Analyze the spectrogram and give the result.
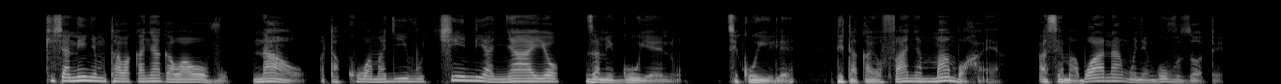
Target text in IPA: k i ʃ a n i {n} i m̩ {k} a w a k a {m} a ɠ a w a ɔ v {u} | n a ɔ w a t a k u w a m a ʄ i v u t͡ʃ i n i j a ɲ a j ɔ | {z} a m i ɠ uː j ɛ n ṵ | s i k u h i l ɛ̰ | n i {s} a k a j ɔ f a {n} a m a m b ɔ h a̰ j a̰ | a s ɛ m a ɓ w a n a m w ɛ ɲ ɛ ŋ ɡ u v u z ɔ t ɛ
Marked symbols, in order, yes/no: no, no, no, yes, yes, no, no

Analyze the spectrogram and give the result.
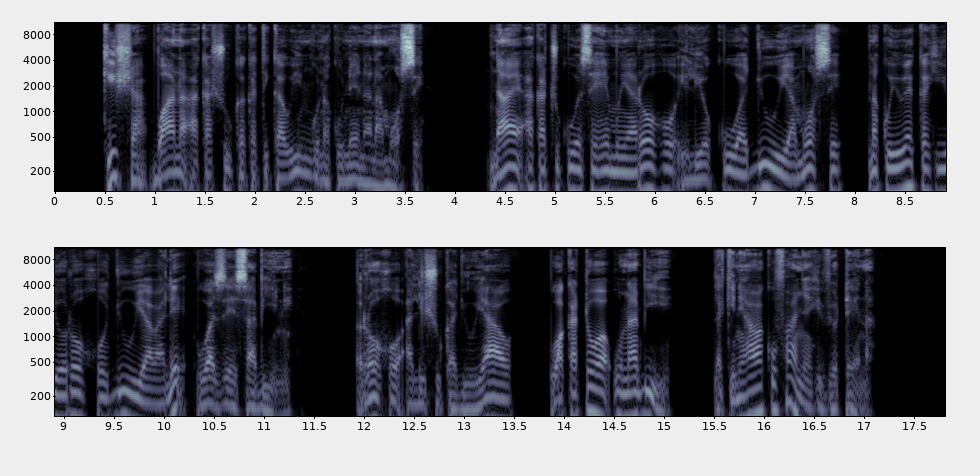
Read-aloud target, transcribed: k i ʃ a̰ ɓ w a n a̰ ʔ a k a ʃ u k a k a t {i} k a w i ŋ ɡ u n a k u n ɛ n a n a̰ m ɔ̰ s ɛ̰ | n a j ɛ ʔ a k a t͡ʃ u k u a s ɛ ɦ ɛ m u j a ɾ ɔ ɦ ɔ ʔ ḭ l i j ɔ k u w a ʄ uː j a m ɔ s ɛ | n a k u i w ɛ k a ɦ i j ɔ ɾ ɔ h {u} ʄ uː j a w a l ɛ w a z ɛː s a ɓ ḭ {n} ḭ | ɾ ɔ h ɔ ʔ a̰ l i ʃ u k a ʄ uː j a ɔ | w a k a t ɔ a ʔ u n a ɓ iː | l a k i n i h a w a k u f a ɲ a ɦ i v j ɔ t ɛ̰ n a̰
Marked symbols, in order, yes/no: yes, no, yes

